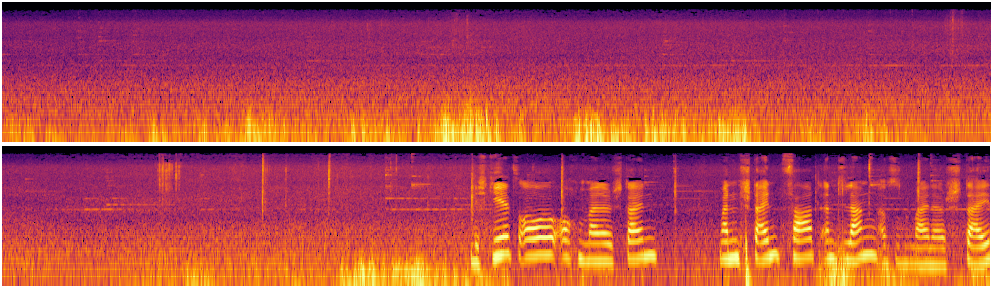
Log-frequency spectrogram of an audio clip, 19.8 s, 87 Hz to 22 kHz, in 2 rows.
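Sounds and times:
strong gusty wind buffeting the microphone: 0.0s - 19.7s
metallic wind chime tinkling: 5.6s - 19.7s
speech: 14.6s - 19.7s.

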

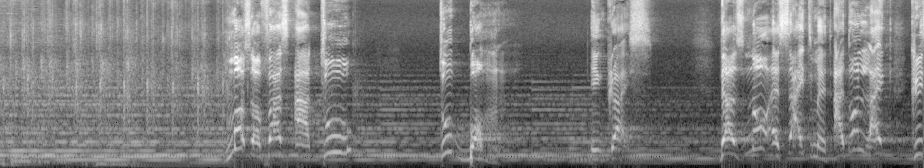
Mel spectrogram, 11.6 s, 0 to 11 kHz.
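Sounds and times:
audience clapping and cheering: 0.0s - 3.4s
sustained musical tones droning: 0.0s - 11.5s
speech: 2.9s - 4.6s, 5.5s - 6.4s, 7.4s - 8.2s, 9.0s - 11.5s.

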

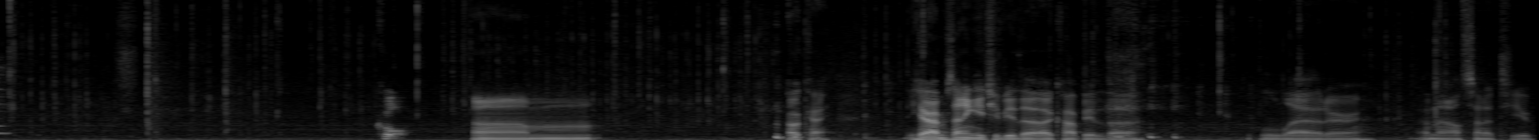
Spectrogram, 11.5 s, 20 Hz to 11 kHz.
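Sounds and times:
typing a letter on a computer keyboard: 0.0s - 7.4s, 9.8s - 11.0s
speech: 2.9s - 4.6s, 5.8s - 8.8s, 9.5s - 11.5s.

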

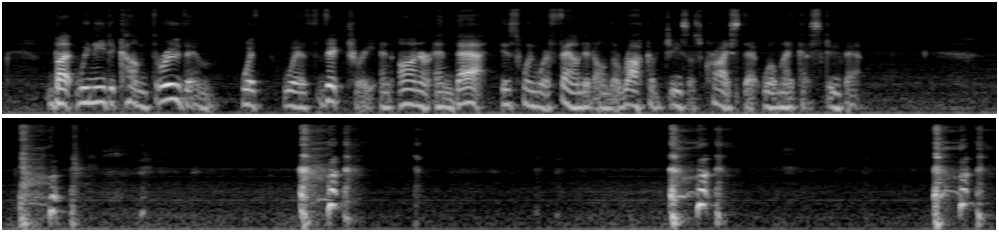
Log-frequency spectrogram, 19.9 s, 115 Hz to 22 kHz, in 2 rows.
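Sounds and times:
speech: 0.5s - 8.7s, 10.4s - 10.8s
person coughing and clearing throat from a tickle: 10.1s - 11.5s, 12.9s - 14.4s, 16.6s - 17.4s, 19.2s - 19.8s.

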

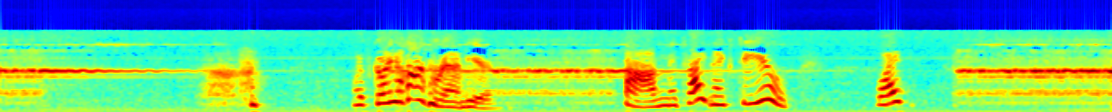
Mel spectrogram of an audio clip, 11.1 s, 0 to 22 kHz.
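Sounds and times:
telephone ringing with buzzing electronic tone: 0.0s - 2.2s, 3.9s - 8.1s, 9.5s - 11.1s
speech: 3.6s - 5.1s, 6.2s - 8.0s, 8.8s - 9.2s.

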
